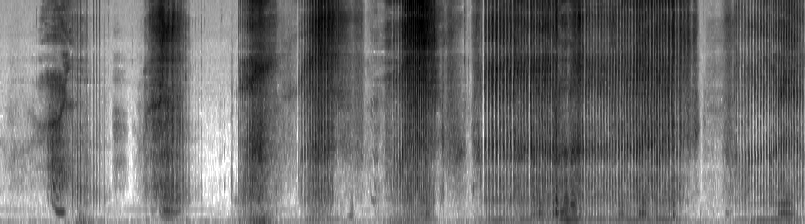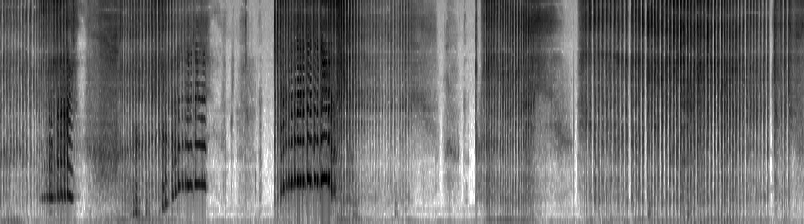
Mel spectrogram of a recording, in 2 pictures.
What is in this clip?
velociraptor tongue flicker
